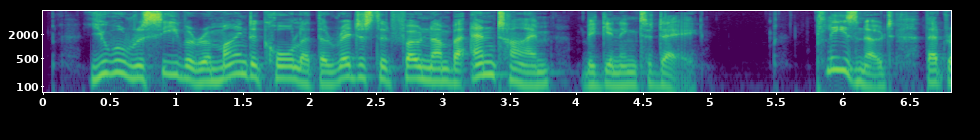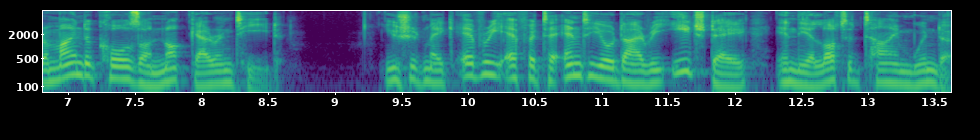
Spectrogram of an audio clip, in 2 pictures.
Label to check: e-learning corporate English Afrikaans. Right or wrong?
Right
